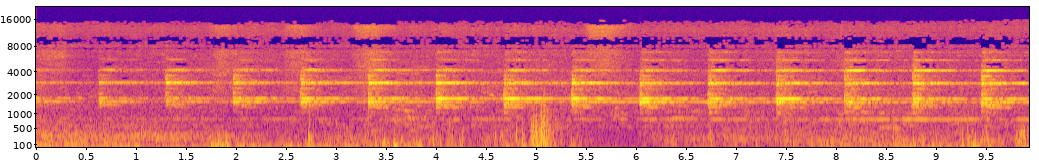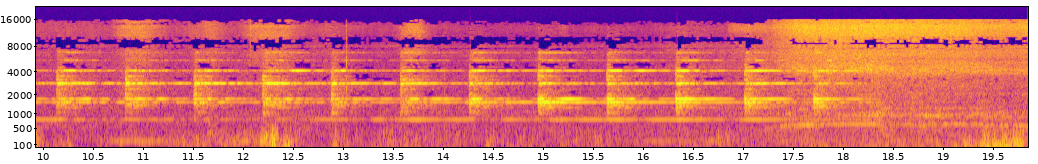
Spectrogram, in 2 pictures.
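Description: NJ Transit multilevel commuter train passing along the Northeast Corridor, its warning bell ringing steadily about twice a second over the rumble of the wheels on the rails. Near the end the bell stops and a steady whine comes in as the cars go by close up.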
